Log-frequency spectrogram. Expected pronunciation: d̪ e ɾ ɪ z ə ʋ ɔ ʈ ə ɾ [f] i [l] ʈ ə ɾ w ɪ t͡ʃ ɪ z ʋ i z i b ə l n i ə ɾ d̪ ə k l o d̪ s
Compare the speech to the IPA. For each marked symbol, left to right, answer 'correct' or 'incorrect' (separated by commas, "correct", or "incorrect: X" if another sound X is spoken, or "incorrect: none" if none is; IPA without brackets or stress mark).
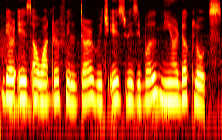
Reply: correct, correct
